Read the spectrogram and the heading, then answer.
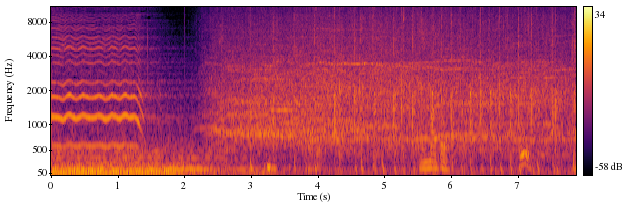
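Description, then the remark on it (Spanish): A sung note fades out over music, then a crowd bursts into loud, steady applause that carries on to the end, with a few scattered whoops mixed in. “Aplauso afuera.”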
